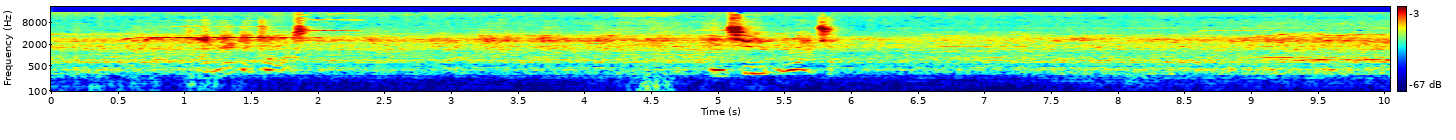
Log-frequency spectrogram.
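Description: Television football broadcast: a steady stadium crowd hum, with a commentator's voice briefly about five seconds in and a few light clicks.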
